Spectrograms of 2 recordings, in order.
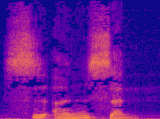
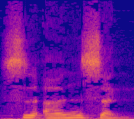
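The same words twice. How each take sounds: First: The pitch dips low, then rises. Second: The pitch dips low, then rises.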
